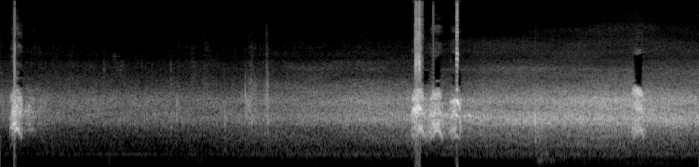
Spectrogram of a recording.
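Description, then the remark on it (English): A small dog on a walk lets out a few short, sharp yips at another dog, spaced a few seconds apart, with a quick pair near the end, over a steady hiss of outdoor background noise. No one speaks. “This little dog is trying to post up the dog.”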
